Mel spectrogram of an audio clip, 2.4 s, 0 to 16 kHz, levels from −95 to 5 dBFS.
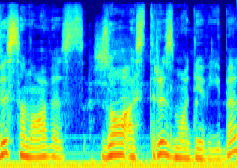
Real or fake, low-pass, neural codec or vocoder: real; 14.4 kHz; none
